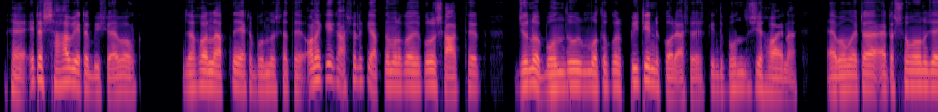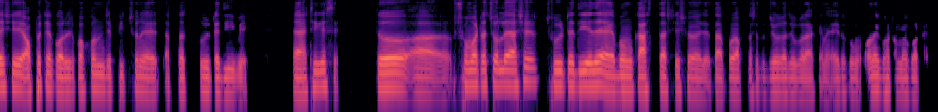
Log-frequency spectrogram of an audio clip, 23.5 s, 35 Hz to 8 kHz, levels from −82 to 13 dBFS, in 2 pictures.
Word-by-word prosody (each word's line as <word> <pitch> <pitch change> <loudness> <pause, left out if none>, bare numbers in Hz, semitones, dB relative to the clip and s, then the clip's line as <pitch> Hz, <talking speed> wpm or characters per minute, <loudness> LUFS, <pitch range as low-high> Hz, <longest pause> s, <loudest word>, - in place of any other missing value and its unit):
হ্যাঁ - - 0
এটা 165 +2 +5
স্বাভাবিক 145 +1 +4
একটা 125 -1 0
বিষয় 100 -2 -2
এবং 110 -1 +1 0.7
যখন 130 +2 +4 0.2
আপনি 135 - -6
একটা 120 +1 -8
বন্ধুর 115 0 -1
সাথে, 115 -1 -4 0.2
অনেকে 170 +2 +3
ক - - -13
আসলে 155 +5 -5
কি - - -2
আপনার 130 - -2
মনে 125 -1 +2
করেন, 130 -1 +4
কোন 135 0 +5
স্বার্থের 105 +3 +2 0.5
জন্য 135 +2 +5 0.2
বন্ধুর 120 +3 +5 0.2
মতো 120 0 +2
করে 130 -2 +1
pretend 150 0 +3
করে - - +2
আসলে - - -5
কিন্তু 110 -2 -6
বন্ধু 120 0 -2
সে 120 - +2
হয় 100 -2 +3
না 75 - -4 0.5
এবং 110 +1 +4
এটা 120 +1 +3 0.2
একটা 120 +1 -2
সময় 130 -1 +3
অনুযায়ী 130 -1 +4
সে 125 - 0 0.2
অপেক্ষা 125 0 -3
করে 100 -1 +2 0.2
কখন 105 +3 -3
যে, 105 - -5
পিছনে 110 -1 -5 0.3
আপনার - - -6
ছুরিটা 100 -1 -3
দিবে। 95 -2 -4 0.6
অ্যা 95 - +2
ঠিক 125 0 -2
আছে? - - -11 0.5
তো 120 - +2 0.5
আ - - +1 0.5
সময়টা 135 0 +1
চলে 135 0 +2
আসে, 135 +4 -4 0.3
ছুরিটা 130 0 -1
দিয়ে 130 0 +3
দেয় 135 -2 +5
এবং 110 +1 0 0.2
কাজ 105 0 +4
তার 110 -1 -1
শেষ 110 -2 -6
হয়ে 95 -2 -3
যায়। - - -8
তারপর 90 +1 -4
আপনার - - -15
সাথে 95 -2 -15
যোগাযোগ 95 -2 -4
রাখে 85 - -9
না। - - -11
এরকম 95 0 -10 0.2
অনেক 110 +1 -1
ঘটনা 95 -2 -8
ঘটে। - - -8
120 Hz, 185 wpm, -24 LUFS, 105-130 Hz, 0.7 s, এটা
